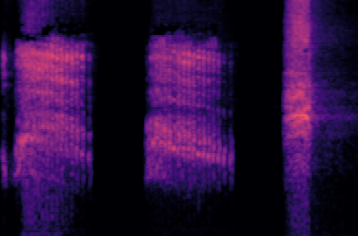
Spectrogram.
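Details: A vulture, one of several African birds recorded in their natural habitat, gives two harsh, rattling rasps of about a second each, then a short hoarse hiss, with no other sounds.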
